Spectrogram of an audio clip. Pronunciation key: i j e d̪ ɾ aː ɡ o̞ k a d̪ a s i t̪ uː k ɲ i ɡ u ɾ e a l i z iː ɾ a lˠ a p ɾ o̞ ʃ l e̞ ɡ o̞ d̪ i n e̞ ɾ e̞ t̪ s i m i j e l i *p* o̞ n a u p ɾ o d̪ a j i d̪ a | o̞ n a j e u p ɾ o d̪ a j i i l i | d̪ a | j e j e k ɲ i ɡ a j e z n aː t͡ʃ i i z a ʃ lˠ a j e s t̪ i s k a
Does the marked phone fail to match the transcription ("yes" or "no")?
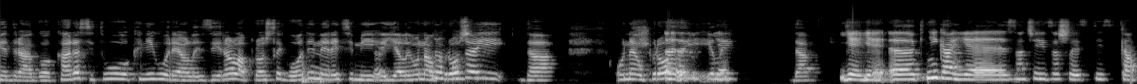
yes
